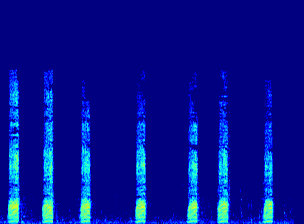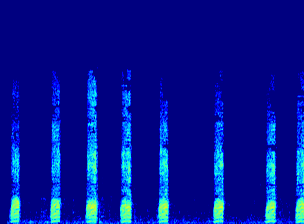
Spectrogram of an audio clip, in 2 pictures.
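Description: White domestic ducks quacking repeatedly, short quacks at roughly one a second.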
